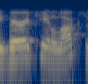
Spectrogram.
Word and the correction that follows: Vert Lux: It's actually Vert Lux, and it's French for green luxury.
